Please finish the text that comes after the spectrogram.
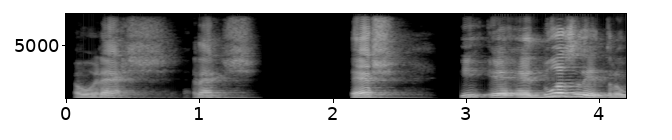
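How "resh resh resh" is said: "resh" repeated slowly, the r rolled softly at the front of the mouth; Hebrew letter resh. Shown as a demonstration. Teacher drilling his class on the Hebrew letter, patient pronunciation demo. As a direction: drill "resh" with a light trilled r, each on a rising tune. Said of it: "ele se pronuncia resh".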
